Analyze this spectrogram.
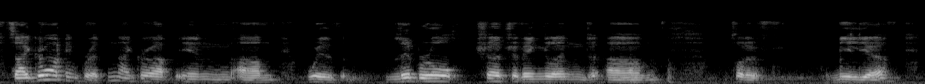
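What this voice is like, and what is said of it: Faint British accent. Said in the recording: “Many people think I've in Britain think I've completely lost any trace of a British accent, but everybody in the United States knows exactly within a minute of my speaking where I originally came from.”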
